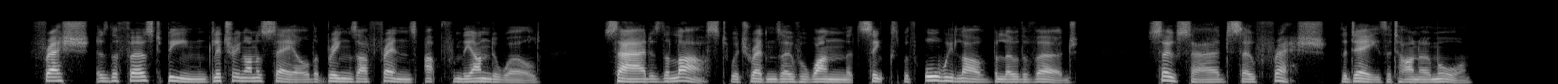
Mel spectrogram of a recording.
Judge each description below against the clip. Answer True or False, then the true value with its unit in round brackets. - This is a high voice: False (125 Hz)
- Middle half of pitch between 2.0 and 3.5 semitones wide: False (3.9 semitones)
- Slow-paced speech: False (170 wpm)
